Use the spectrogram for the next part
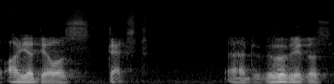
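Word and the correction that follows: Bhavaviveka: Bhava Viveka. – Usually, no difficulty. Today, I found it a little difficult to pronounce. Kasa. – Bhava Viveka.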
